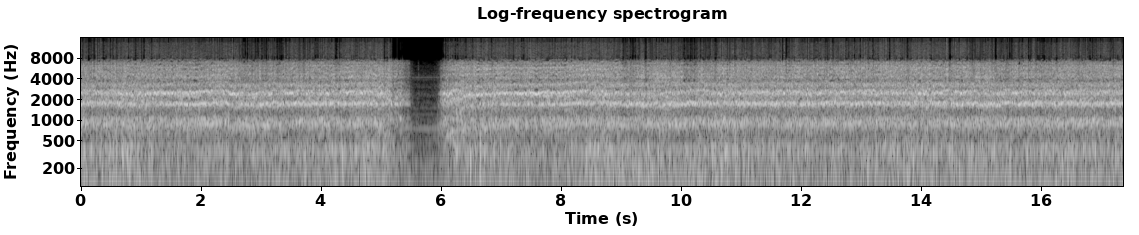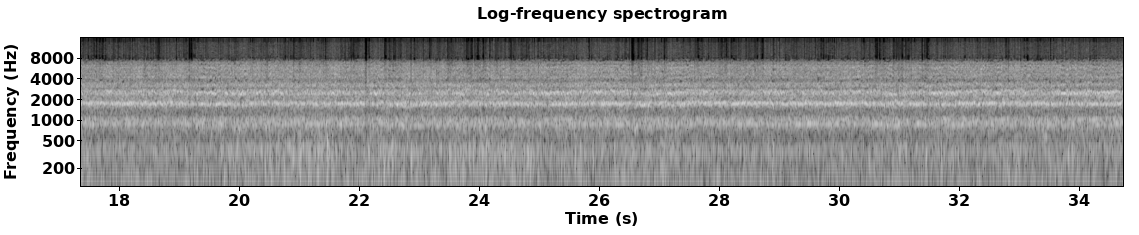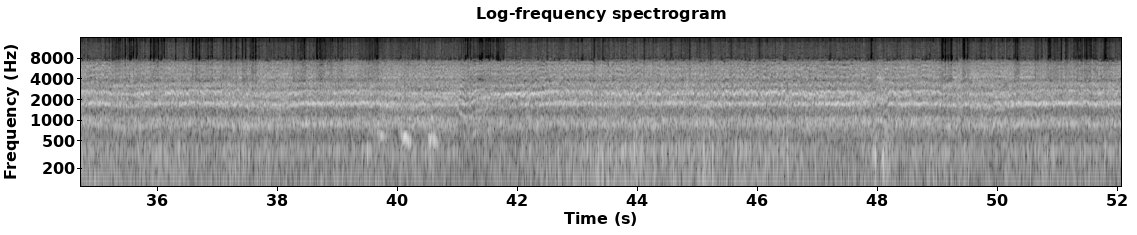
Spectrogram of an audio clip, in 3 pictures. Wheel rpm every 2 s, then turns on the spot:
220, 230, 130, 200, 220, 230, 230, 230, 240, 230, 230, 230, 230, 230, 240, 230, 230, 220, 230, 230, 200, 220, 230, 210, 210, 230.
none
